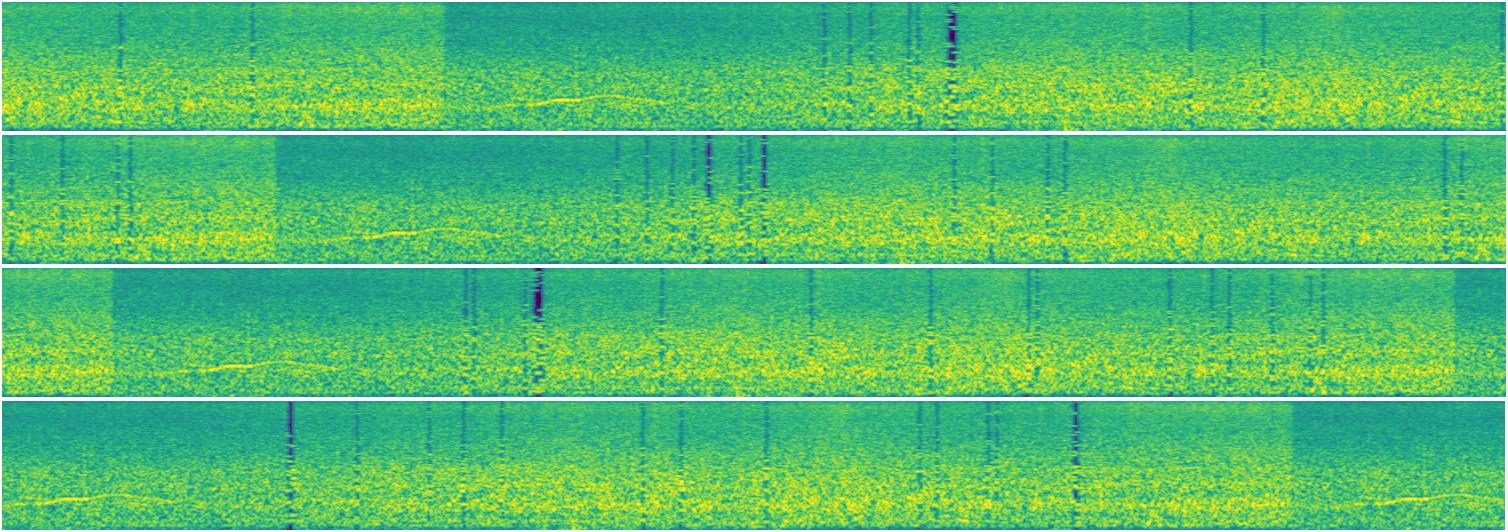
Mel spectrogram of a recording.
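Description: Sea surf: a steady rush of breaking waves and washing water, from a short recording looped so that it drops and restarts abruptly about every seven seconds.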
